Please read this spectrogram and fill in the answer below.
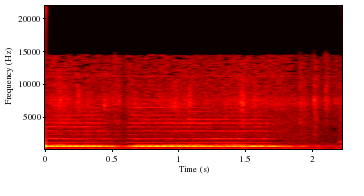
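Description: A solo wind instrument playing a slow melody of long, held notes with a clear, pure tone. A brief pause between phrases comes near the end.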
